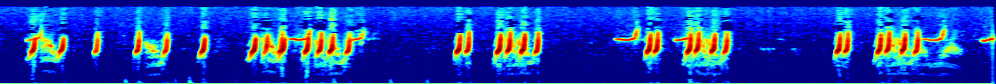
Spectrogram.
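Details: Old cassette of common quail at night: rapid clusters of bright clipped notes, often in pairs and threes, repeated roughly once a second with short pauses between bursts.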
